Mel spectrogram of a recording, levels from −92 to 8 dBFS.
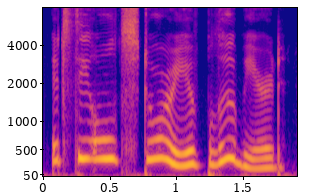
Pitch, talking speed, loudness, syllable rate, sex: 265 Hz, 190 wpm, -14 LUFS, 4.6 syllables/s, female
